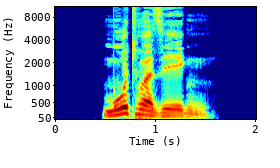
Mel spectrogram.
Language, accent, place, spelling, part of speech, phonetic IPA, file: German, Germany, Berlin, Motorsägen, noun, [ˈmoːtoːɐ̯ˌzɛːɡn̩], De-Motorsägen.ogg
- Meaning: plural of Motorsäge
